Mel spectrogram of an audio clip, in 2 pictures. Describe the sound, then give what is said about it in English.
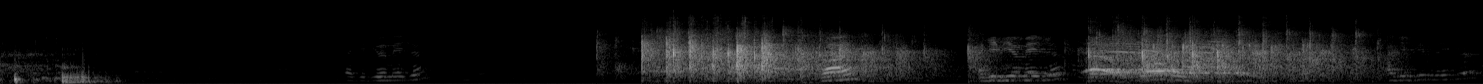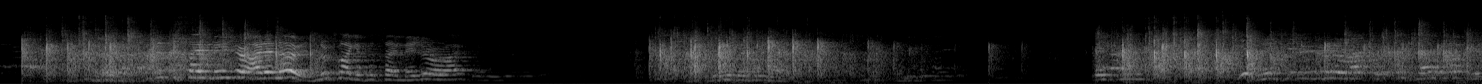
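Five loud bursts of applause mixed with cheering voices, a round of applause given each time participants go by in an interactive exercise, each lasting a few seconds and separated by brief quiet gaps, swelling and fading in turn. “And then we just give them a round of applause every time they go by.”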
